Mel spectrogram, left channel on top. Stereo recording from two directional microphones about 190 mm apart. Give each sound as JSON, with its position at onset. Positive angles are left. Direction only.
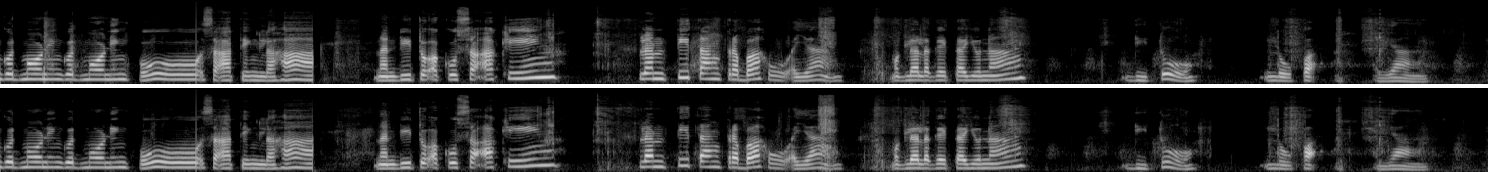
{"t": 0.1, "sound": "a sound", "side_deg": 10}
{"t": 6.4, "sound": "speech", "side_deg": 25}
{"t": 11.3, "sound": "speech", "side_deg": 25}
